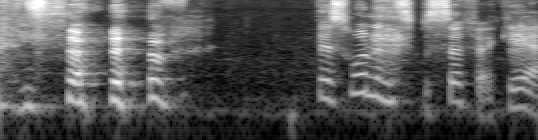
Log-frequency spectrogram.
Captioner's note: laughing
